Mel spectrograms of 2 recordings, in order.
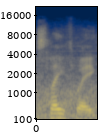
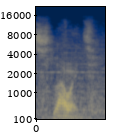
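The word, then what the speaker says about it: Slaithwaite: we were working we used to call it SLA weight cuz it's spell SLA weight but the uh the locals will correct you and tell you it's slow that's how they pronounce it slow it I just want to show you this car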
